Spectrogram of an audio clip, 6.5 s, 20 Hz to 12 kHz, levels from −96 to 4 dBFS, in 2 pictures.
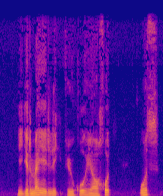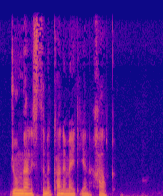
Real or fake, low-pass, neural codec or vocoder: fake; 10.8 kHz; codec, 24 kHz, 0.9 kbps, WavTokenizer, medium speech release version 2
